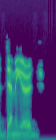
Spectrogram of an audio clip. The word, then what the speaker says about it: demiurge: How do you say it? – You mean the demiurge? – That's him, yes.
